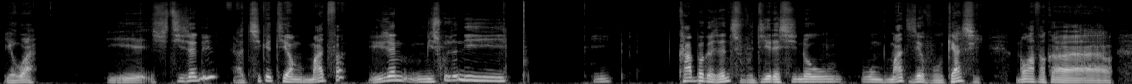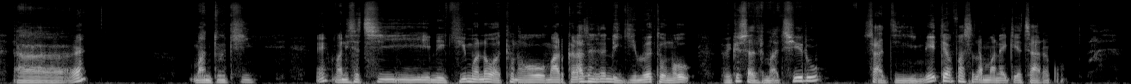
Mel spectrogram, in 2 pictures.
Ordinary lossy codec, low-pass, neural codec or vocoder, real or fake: none; none; vocoder, 44.1 kHz, 128 mel bands, Pupu-Vocoder; fake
